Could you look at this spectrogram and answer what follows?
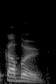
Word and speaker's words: cupboard: at home that's a cupboard cupboard has no connection with cup neither it has any connection with board that's a completely different word so when I have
